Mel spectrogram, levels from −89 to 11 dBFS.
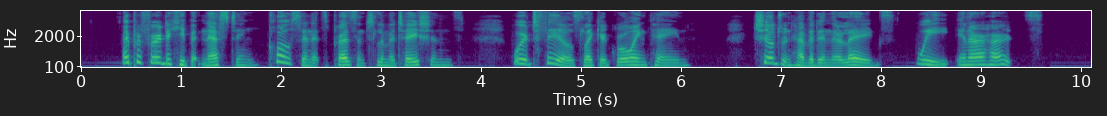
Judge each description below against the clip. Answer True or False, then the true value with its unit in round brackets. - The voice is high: False (170 Hz)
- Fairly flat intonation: False (4.5 semitones)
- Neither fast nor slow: True (165 wpm)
